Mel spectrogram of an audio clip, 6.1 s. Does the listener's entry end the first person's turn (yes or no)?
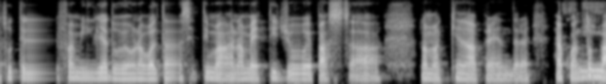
yes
